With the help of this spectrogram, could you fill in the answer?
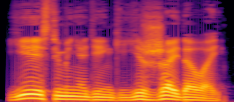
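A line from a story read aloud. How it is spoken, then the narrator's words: Grumble. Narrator (Russian): проворчал Пестрецов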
